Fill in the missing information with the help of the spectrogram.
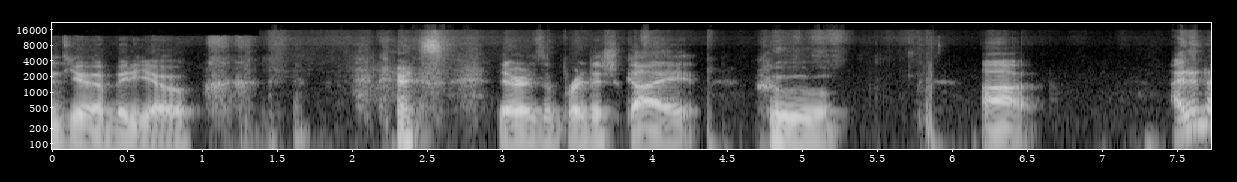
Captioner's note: laughs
